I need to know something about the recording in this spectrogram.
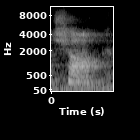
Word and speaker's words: chalk: to spell this so chalk is actually the spelling pattern a k like walk like chalk like talk so that is a common um spelling pattern where that L is silent okay and then over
